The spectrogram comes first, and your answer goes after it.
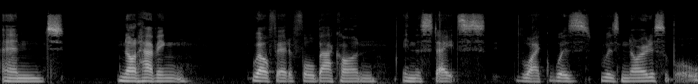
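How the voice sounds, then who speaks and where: In a dry, close sound with no echo against a quiet background, a woman with an Australian accent speaks at a very deep, low pitch, fairly slowly and with monotone, flat intonation and long, frequent pauses. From Melbourne, Australia. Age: 30s. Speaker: activist. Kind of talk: interview. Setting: radio studio.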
